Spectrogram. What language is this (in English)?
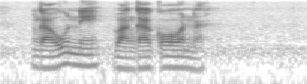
Venda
